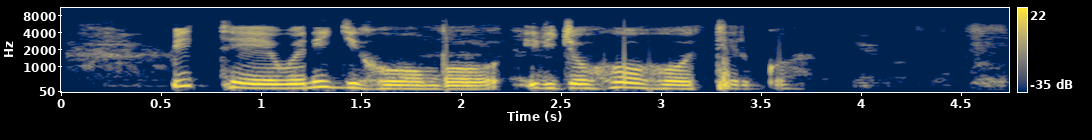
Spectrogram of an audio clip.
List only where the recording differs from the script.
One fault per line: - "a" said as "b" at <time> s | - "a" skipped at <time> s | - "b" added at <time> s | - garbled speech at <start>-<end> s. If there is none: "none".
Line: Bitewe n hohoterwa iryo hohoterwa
- "hohoterwa" said as "igihombo" at 1.3 s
